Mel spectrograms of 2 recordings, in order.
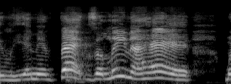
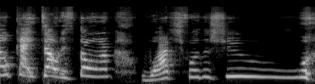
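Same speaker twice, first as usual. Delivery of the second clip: slow delivery with the word "shoe" drawn out; 5 semitones higher than usual. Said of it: "Do she say it like that every time?".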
